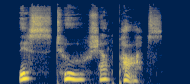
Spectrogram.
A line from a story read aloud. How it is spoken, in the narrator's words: she whispered to herself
